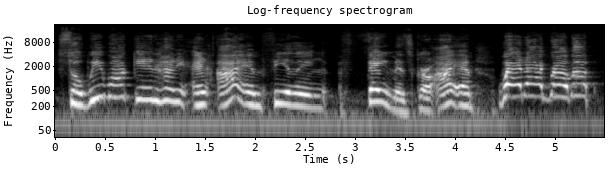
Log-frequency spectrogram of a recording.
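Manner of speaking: high, loud, giddy star fantasy; giddy excitement. Real, not acted. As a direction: gush like you feel famous. Drunk and feeling famous.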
